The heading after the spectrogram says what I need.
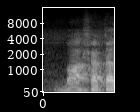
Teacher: ছিল মানে ত আগে ছিল স পরে ছিল সেটা চেঞ্জ হয়ে স আগে চলে এলো ত টা পরে যাচ্ছে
